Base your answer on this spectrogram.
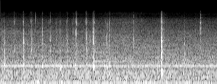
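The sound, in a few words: holding space bar, clicking and dragging computer mouse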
